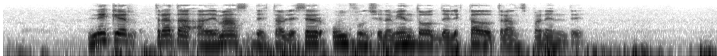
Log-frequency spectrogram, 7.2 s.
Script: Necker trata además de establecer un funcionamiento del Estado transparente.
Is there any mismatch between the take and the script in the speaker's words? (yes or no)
no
